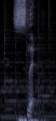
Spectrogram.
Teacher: nope no vibration it has a final unvoiced sound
